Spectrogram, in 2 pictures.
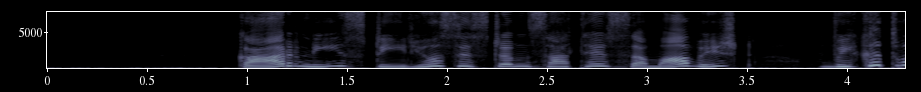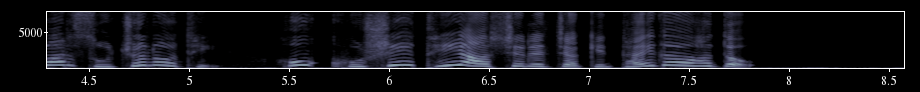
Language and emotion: Gujarati, surprised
